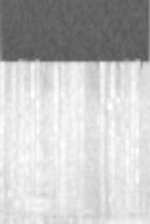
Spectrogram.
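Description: Horse hooves clop at a steady riding gait in Ghost of Tsushima, close and rhythmic throughout the short stretch with no voices over it.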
